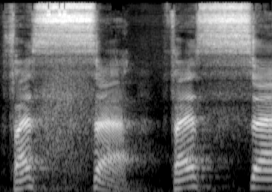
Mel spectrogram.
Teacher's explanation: اس سین کو ایک کلی کی مقدار لمبا کریں گے اس کڑی زبر کی وجہ سے. سیٹی والا ورڈ ہے، تھوڑا سا سیٹی ساؤنڈ نکالیں گے.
